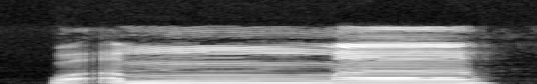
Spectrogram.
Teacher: وَأَمَّا مَن بَخِلَ وَاسْتَغْنَىٰ وَأَمَّا میم مشدد پر ہمیشہ غنہ ہوتا ہے. ایک الف کے برابر غنہ کی آواز ناک میں ٹھہراتے ہوئے ادا کریں گے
